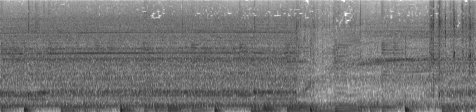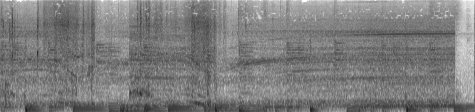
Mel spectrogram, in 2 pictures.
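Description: Electric centrifugal juicer running as leafy greens are pressed down its chute, over background music with a steady beat. A steady whine gives way to a rougher rushing noise about four seconds in.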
